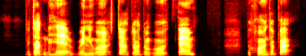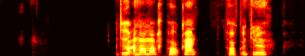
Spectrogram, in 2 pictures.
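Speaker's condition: Deafness; hearing loss

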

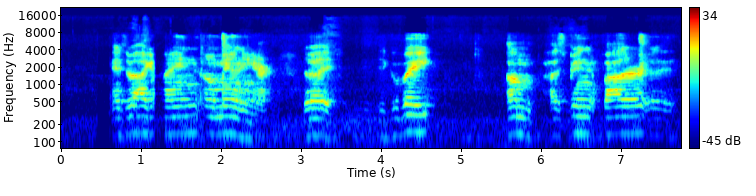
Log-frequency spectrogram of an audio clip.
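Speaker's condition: Down syndrome; congenital, present since birth

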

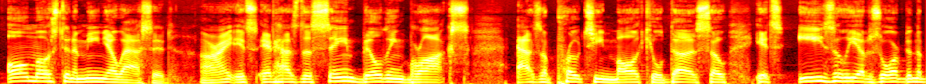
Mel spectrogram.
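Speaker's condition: No condition

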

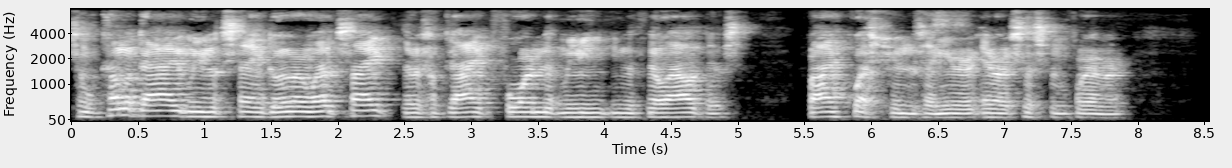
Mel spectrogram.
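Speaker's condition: Cleft lip and palate, popliteal pterygium syndrome

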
